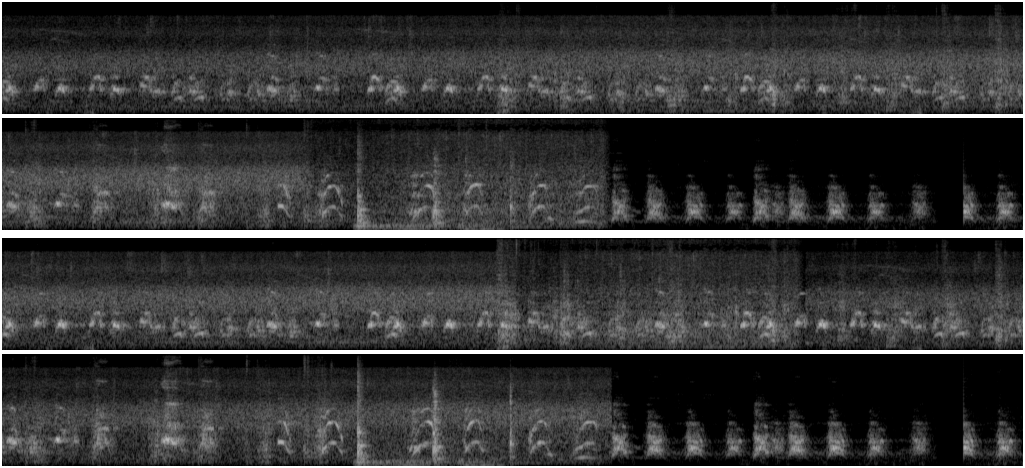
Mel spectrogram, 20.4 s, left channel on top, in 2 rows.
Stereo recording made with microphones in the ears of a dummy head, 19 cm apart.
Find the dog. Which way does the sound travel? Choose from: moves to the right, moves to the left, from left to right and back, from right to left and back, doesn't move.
doesn't move.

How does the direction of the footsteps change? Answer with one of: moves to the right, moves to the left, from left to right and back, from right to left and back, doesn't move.
from right to left and back.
